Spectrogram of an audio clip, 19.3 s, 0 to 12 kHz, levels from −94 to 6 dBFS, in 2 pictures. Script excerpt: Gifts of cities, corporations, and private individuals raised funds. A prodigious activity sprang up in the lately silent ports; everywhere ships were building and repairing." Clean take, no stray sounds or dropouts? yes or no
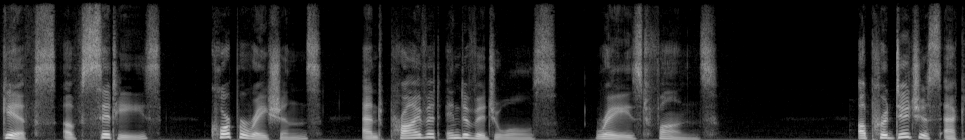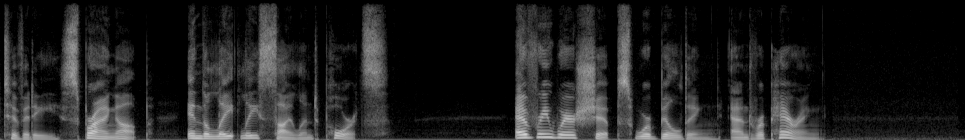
yes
